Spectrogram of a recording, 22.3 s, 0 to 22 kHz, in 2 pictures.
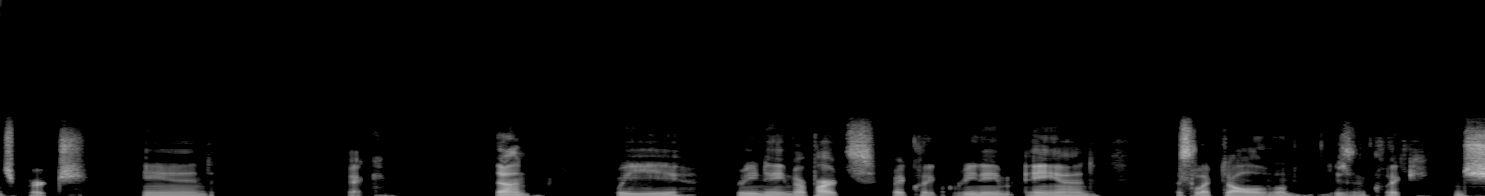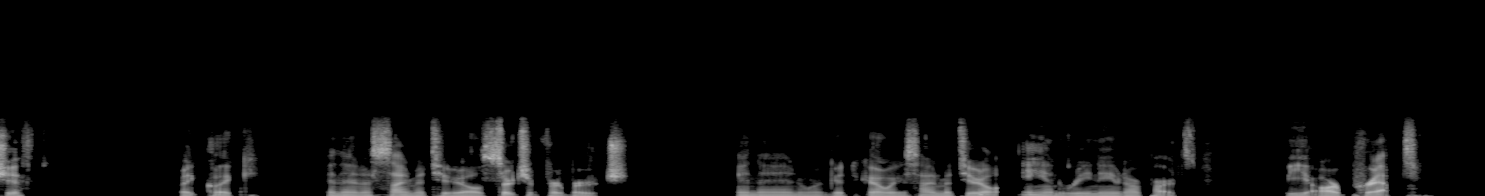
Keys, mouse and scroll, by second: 2.3 click, 5.7 click, 6.0 right click, 10.1 click, 10.9 shift+click, 12.1 right click, 13.9 click, 17.5 click, 19.0 middle click, 20.1 middle click, 22.0 ctrl+shift+l.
